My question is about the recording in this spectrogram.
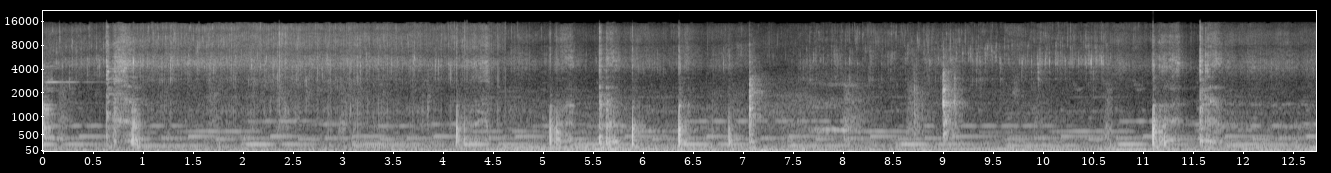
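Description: Sliced shallots, garlic and chilies sizzling in hot oil in a steel wok as they are sautéed, with a metal spatula scraping and clicking against the wok every second or so as they are stirred.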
